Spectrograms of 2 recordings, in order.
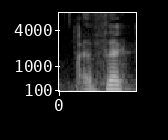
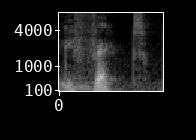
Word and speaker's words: affect: Always remember the pronunciation is also slightly different. It's affect, not effect.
